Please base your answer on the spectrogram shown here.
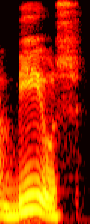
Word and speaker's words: BIOS: Se a gente fosse pronunciar essa palavra em inglês, ela seria BIOS, ok? Mas se você falar BIOS, você vai ser entendido aqui no Brasil.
